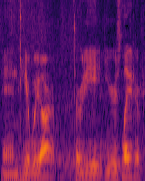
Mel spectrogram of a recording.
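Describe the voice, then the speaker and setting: A man in his sixties, born in Israel and raised in New Jersey, answering interview questions in an unhurried way with many pauses and restarts. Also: medium pitch, a little hiss or hum. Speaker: interviewee, retired chiropractor.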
